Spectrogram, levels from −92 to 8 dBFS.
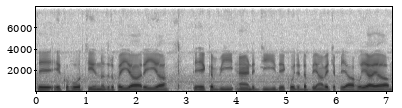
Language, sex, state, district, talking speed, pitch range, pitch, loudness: Punjabi, male, Punjab, Kapurthala, 185 wpm, 105-110 Hz, 110 Hz, -16 LUFS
